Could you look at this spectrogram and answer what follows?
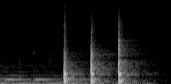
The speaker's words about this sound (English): I go to the back of the apartment where I see the door with the ducky on it. And at 3:01 precisely, a knock.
